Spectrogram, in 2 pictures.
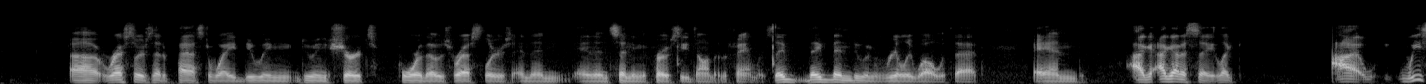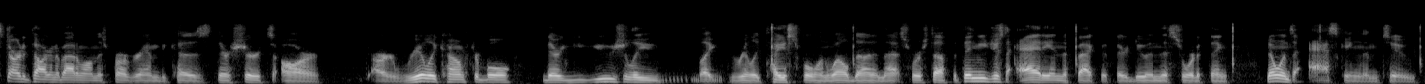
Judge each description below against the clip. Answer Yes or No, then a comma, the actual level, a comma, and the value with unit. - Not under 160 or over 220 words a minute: Yes, average, 180 wpm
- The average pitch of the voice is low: Yes, very low, 95 Hz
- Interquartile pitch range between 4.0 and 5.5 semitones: Yes, average, 5.1 semitones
